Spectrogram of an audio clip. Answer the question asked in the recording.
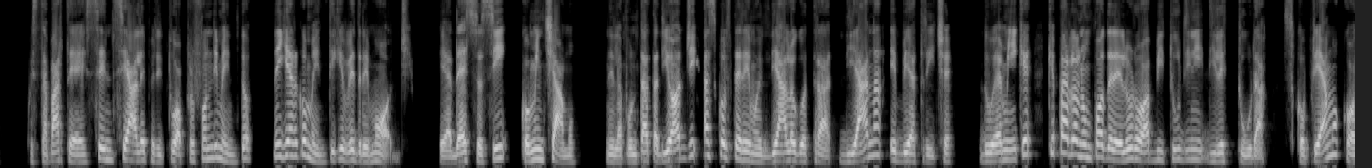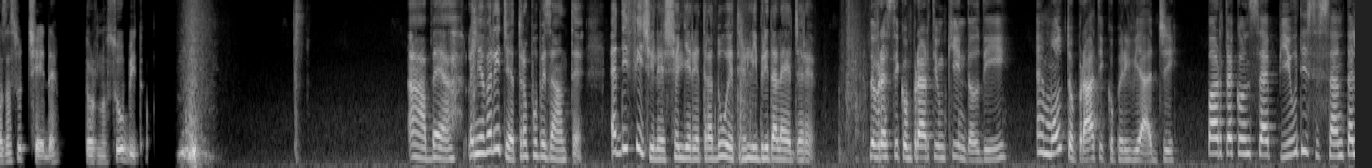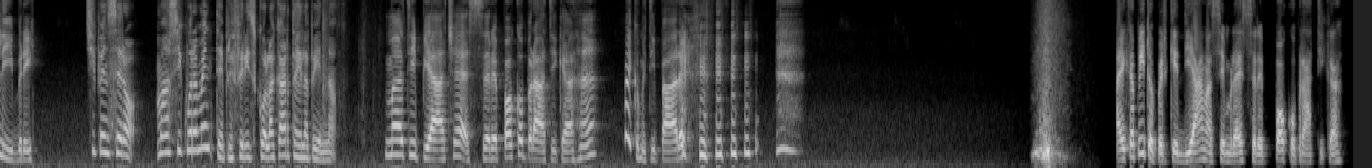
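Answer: Perché preferisce i libri di carta (carta e penna) invece di comprare un Kindle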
